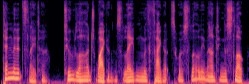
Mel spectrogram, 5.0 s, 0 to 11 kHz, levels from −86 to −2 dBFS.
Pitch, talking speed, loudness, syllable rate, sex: 100 Hz, 170 wpm, -24 LUFS, 5.4 syllables/s, male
